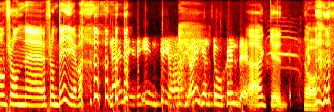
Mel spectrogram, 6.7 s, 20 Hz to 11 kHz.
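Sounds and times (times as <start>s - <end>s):
speech: 0.0s - 6.6s
laughter: 1.6s - 2.7s, 6.1s - 6.6s
cat meowing from inside a studio control desk: 5.3s - 6.3s
person exclaiming: 5.4s - 6.4s.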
